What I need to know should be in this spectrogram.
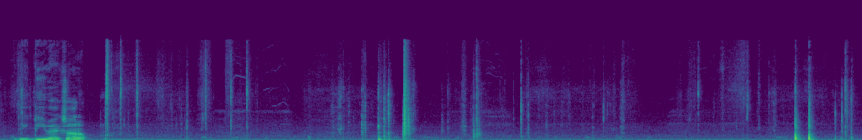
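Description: Trading cards rustle and flick as they are sorted by hand, close by.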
